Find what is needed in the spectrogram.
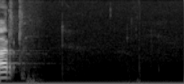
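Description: A man's voice trailing off at the start, then a steady low hum with a few faint clicks.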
